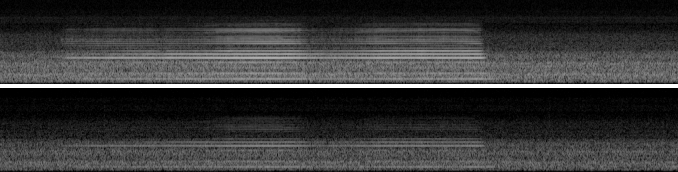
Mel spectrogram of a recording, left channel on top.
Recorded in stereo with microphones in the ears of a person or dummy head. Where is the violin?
70° left (ahead or behind).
